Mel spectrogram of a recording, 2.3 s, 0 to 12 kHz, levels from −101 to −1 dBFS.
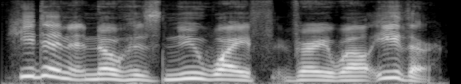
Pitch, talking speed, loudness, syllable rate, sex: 190 Hz, 235 wpm, -16 LUFS, 5.2 syllables/s, female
